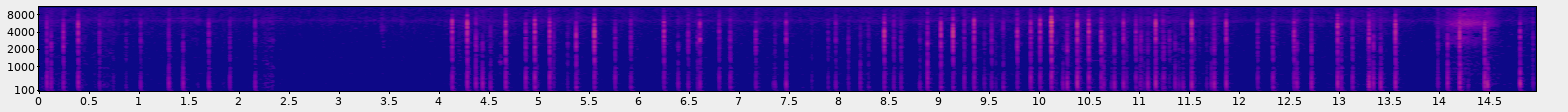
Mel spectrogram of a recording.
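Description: Short painted fingernails tap a flat, solid white plastic cutting board, making quick, dry clicks with almost no ring. The tapping is gentle and uneven in pace: sparse at first, a brief pause, then faster clusters of bright taps through the rest of the clip.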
